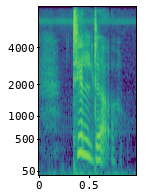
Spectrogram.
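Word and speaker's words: tilde: इसे हम बोलते हैं एक बार फिर से तिल्दा ठीक है इसे कई और नाम से जाना जाता है लेकिन फिलहाल आप इसे प्रोनाउंस कीजिए तिल्दा नेक्स्ट साइन यह जो आप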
